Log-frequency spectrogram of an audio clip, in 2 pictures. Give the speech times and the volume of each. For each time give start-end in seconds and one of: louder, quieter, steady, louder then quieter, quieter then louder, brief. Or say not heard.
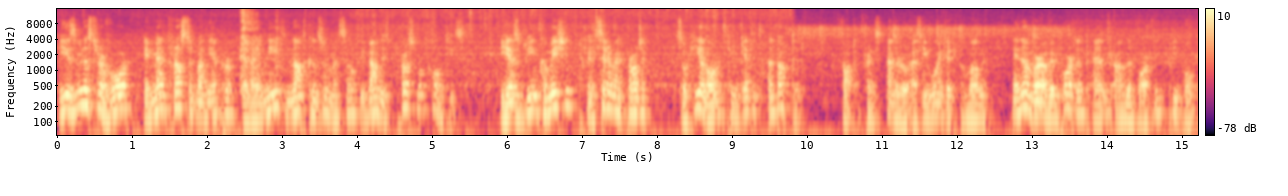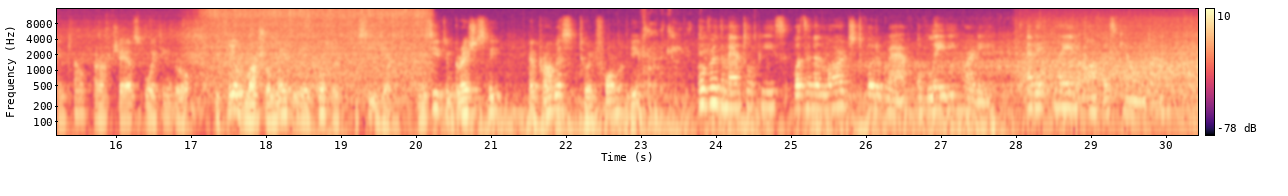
0.0-30.3 steady.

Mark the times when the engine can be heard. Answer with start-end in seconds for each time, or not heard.
25.4-30.3.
